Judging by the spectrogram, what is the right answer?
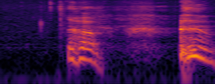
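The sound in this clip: Someone clears their throat from a tickle, with a couple of short, rough, voiced rasps separated by a brief, quieter breathy pause.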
